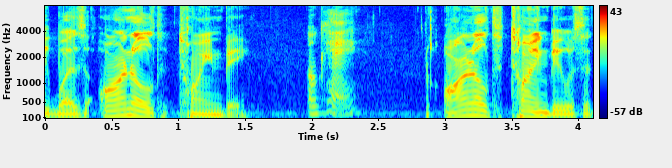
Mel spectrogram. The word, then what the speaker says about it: Toynbee: R Us as in toy toin and then an N B like a bumblebe it's all one word t o y n be e e cool toin B was Arnold toin be okay Arnold toy was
